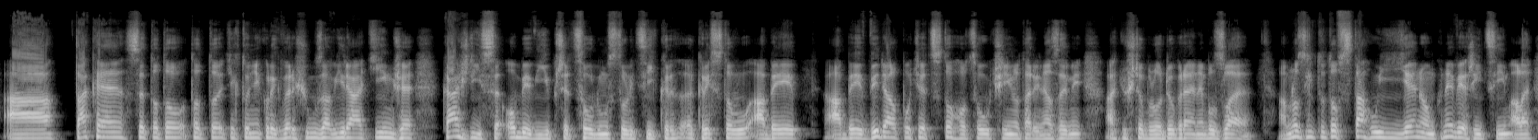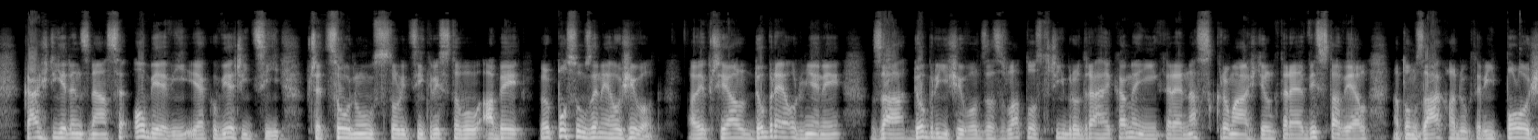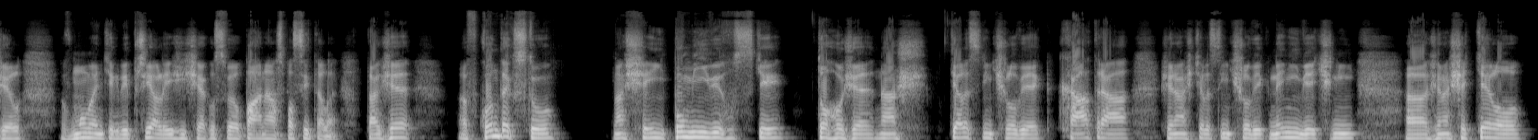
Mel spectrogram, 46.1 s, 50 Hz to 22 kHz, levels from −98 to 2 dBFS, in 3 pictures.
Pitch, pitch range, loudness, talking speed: 120 Hz, 115-130 Hz, -23 LUFS, 150 wpm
